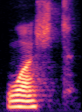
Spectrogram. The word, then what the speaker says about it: washed: vibration no vibration present wash sh no vibration so washed washed in the past next one fix is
